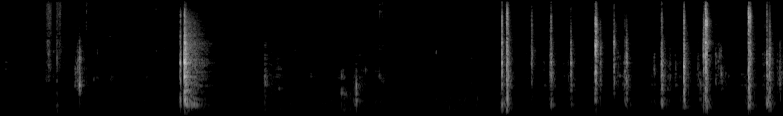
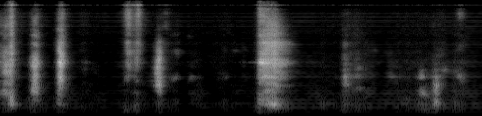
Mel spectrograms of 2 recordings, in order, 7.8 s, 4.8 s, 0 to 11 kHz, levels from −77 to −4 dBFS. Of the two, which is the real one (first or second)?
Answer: first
